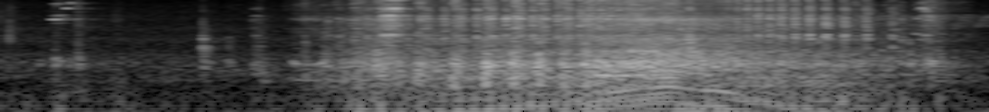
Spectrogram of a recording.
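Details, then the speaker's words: Yard Man push mower, started on carb spray with a temporary fix where the spring broke: it catches, climbs to a fast, even rev, holds briefly, then eases off cleanly; normal running. "i want to hear it rev up when i first crank it up that's all i really want to hear"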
